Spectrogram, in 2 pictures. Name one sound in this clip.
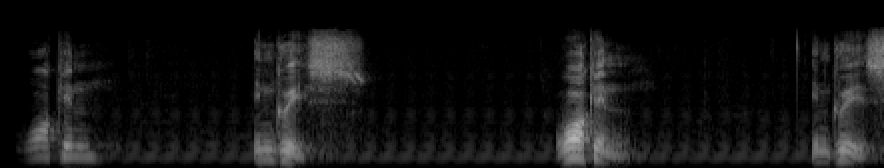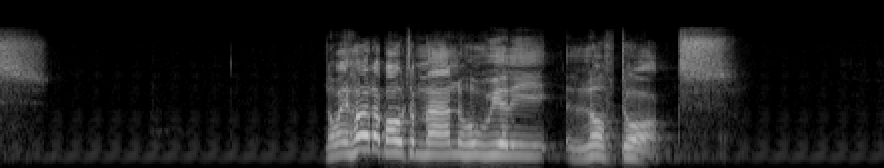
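A man speaks slowly and deliberately into a microphone, in short phrases with pauses.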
